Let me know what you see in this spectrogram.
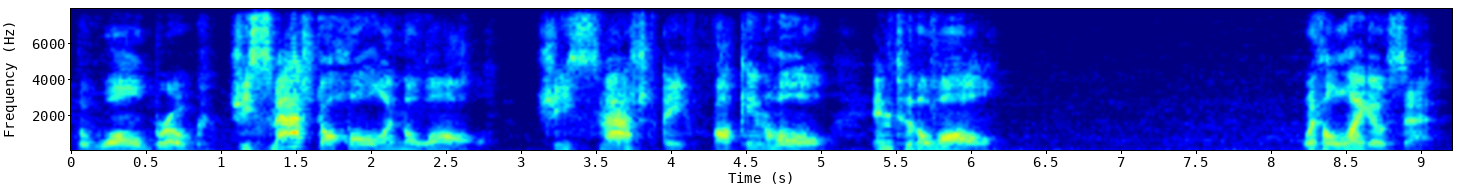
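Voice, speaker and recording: A man's voice: fairly high pitch, very animated, unhurried, sharp tone, husky. A young man telling stories in a casual vlog, blunt and rambling, swearing often. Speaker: vlogger.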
